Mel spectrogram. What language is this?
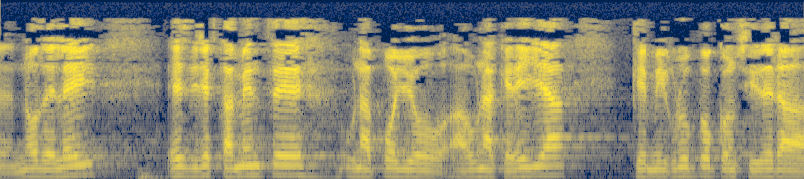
Spanish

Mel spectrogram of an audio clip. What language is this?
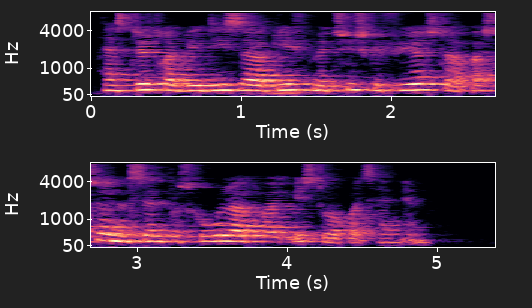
Danish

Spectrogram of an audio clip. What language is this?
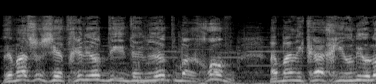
Hebrew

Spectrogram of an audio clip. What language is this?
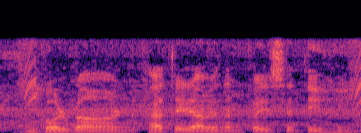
Bhojpuri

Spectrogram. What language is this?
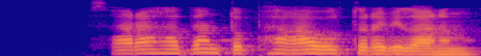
Bashkir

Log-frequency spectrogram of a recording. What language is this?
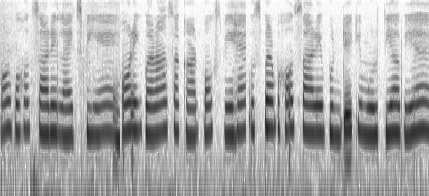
Hindi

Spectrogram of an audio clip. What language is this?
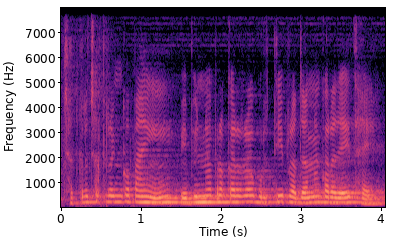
Odia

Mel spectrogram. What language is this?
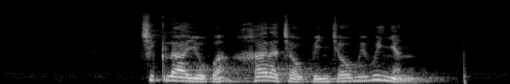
Sihuas Ancash Quechua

